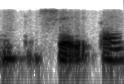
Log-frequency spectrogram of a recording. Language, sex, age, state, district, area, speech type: Malayalam, female, 18-30, Kerala, Thrissur, urban, conversation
